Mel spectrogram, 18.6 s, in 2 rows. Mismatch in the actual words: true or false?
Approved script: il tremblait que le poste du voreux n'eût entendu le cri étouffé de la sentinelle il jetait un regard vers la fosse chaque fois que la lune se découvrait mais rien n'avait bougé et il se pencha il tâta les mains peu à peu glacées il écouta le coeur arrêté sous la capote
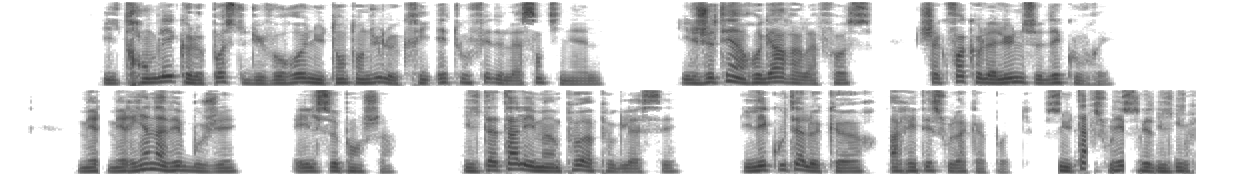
true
